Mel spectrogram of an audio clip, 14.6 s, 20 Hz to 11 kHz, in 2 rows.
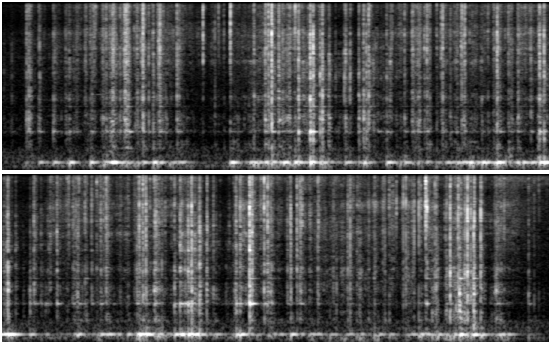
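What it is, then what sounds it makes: Plastic water bottle. Fingertips rapidly tap and drum on the ridged surface of a clear, apparently empty PET plastic water bottle held close to the camera with its bottom facing the lens. The result is a dense, continuous patter of soft, hollow thumps centered on a low tone around 125 Hz, with a faint, steady ring near 650 Hz. The pace and loudness rise and fall in bursts throughout.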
